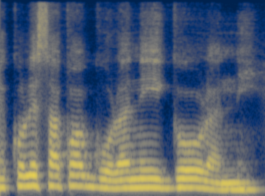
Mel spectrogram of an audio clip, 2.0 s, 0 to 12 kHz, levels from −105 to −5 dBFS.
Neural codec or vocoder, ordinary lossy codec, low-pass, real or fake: codec, 24 kHz, 0.5 kbps, DualCodec; none; none; fake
